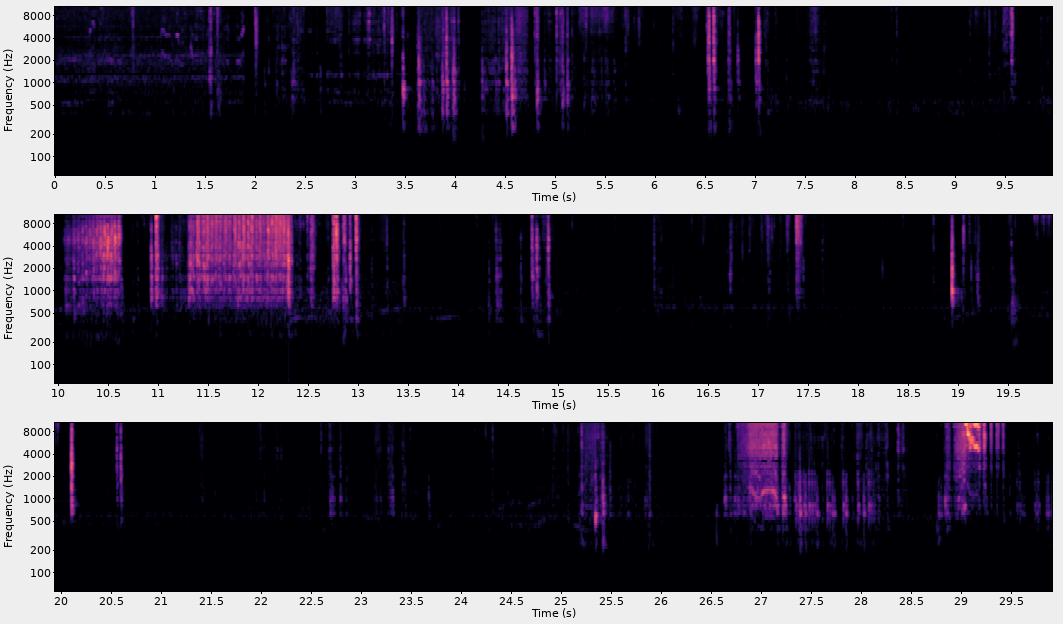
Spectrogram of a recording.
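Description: Hand work on wooden parts: scattered knocks and clicks of wood, with two spells of rubbing on wood, one about ten seconds in and one near the end.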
